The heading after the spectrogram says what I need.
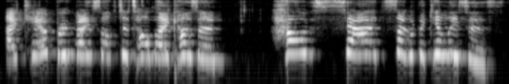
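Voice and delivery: half laughing, half pained; laughing through it. Real, not acted. Telling viewers why she won't tell her cousin, laughing. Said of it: "I'm laughing because it's funny".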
